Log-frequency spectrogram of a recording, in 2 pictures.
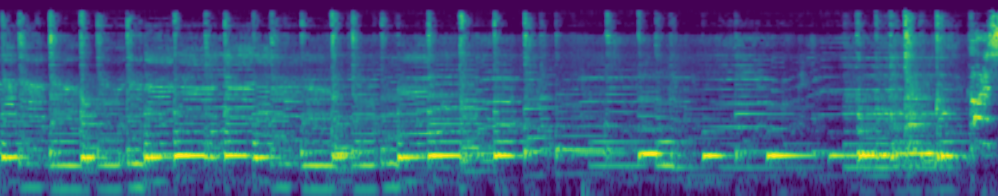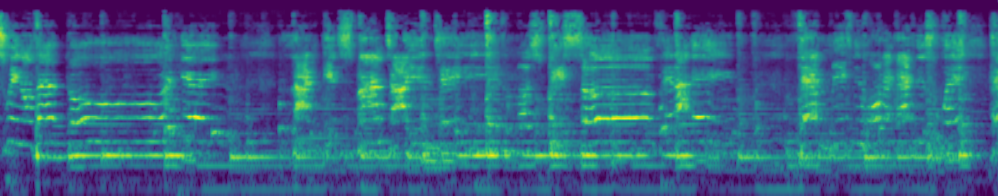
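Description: Live folk music: acoustic guitar accompaniment with a fiddle (violin) playing a wavering melody line.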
